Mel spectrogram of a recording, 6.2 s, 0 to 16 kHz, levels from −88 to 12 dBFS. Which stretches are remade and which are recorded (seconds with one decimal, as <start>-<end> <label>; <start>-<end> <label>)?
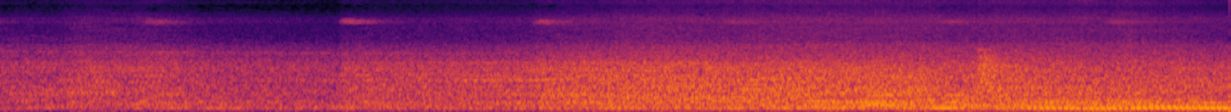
0.0-0.5 recorded; 0.5-1.5 remade; 1.5-2.9 recorded; 2.9-3.9 remade; 3.9-4.4 recorded; 4.4-5.0 remade; 5.0-6.2 recorded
